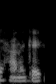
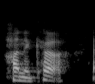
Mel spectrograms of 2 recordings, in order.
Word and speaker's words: Haneke: Oh, actually, which pronunciation of Haneke are we going with? Because I was just watching an interview with him, and it's like Haneke, and I was like, I don't think how you say it. – Anglo Haneke, or we can go the sophisticated Euro Haneke.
